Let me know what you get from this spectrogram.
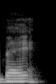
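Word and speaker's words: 背: or cardinal directions and back-to-back people pronounced bae meant that you were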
